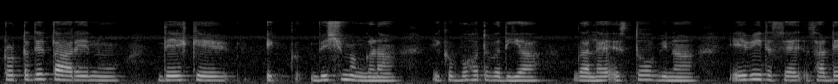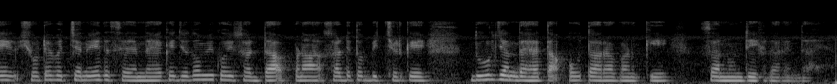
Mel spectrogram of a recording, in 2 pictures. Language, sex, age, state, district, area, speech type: Punjabi, female, 30-45, Punjab, Rupnagar, rural, spontaneous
